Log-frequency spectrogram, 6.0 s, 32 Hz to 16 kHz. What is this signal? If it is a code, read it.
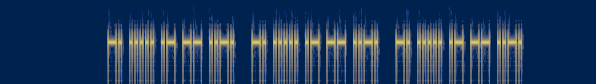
Morse code, heard as a keyed tone, about 44 wpm, 700 Hz. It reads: N5AMF N5AMF N5AMF
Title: USA Call Signs Repeated 3x 45wpm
